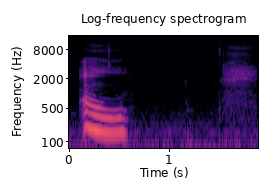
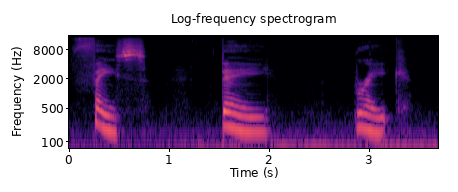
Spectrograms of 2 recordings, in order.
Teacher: the shape the mouth makes changes from the beginning of the sound to the end it's pronounced a did you notice how my mouth changed shape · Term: double vowel sound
